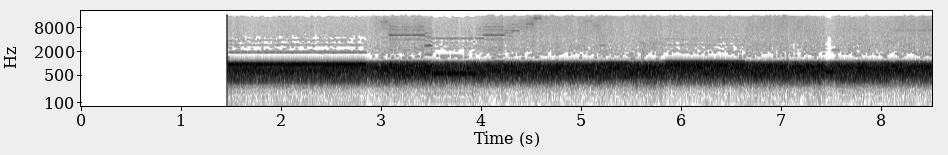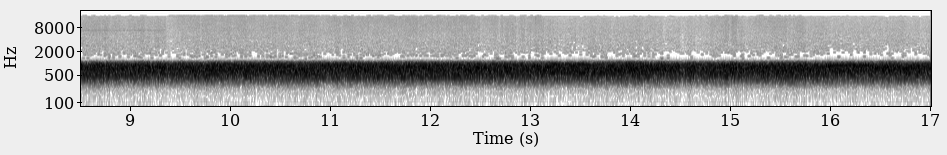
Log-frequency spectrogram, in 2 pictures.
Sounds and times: radio scanning noise 0:01.5 - 0:17.0

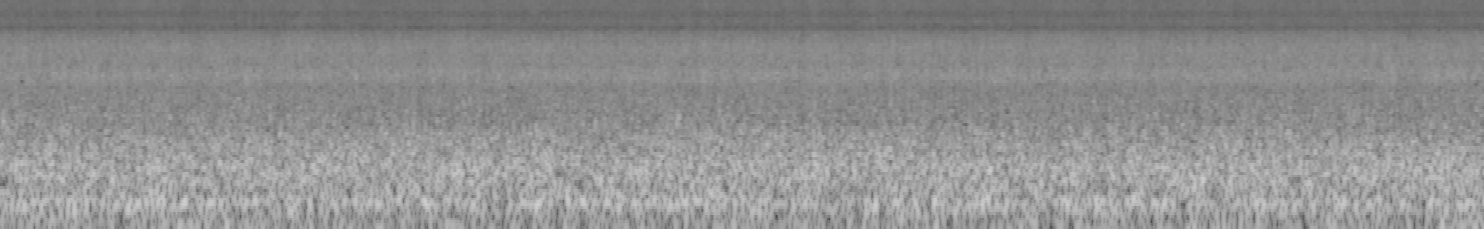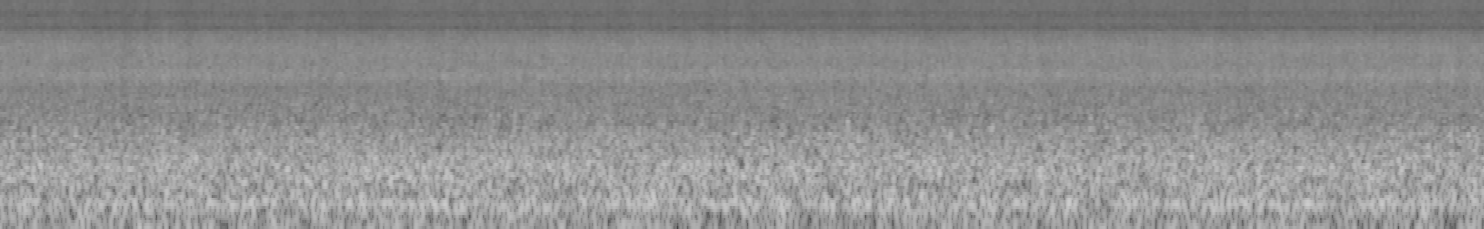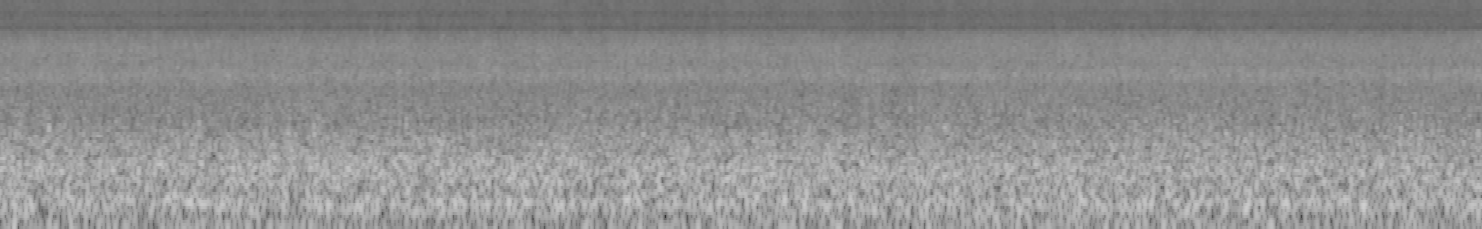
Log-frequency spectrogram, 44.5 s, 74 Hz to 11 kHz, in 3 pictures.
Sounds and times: steady waterfall 0:00.0 - 0:44.5

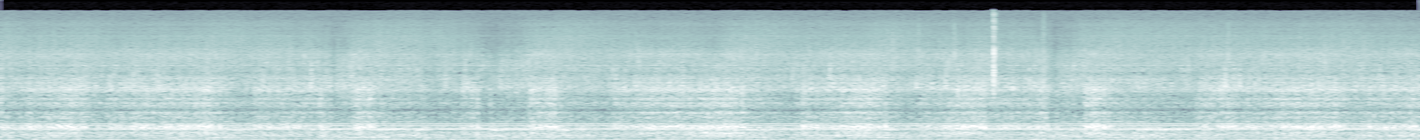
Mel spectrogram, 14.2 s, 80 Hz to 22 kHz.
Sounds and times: Refrigerator from inside 0:00.0 - 0:14.2
boiling, gurgling, or knocking sound 0:00.0 - 0:14.2

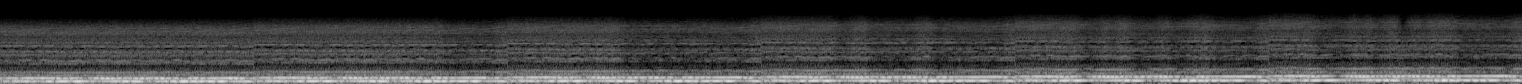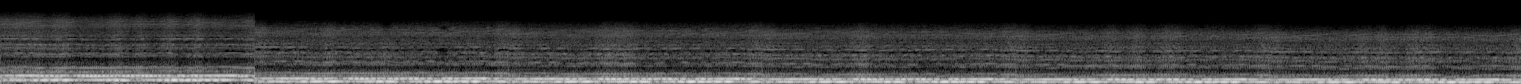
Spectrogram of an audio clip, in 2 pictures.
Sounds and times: synth 0:01.8 - 0:17.9

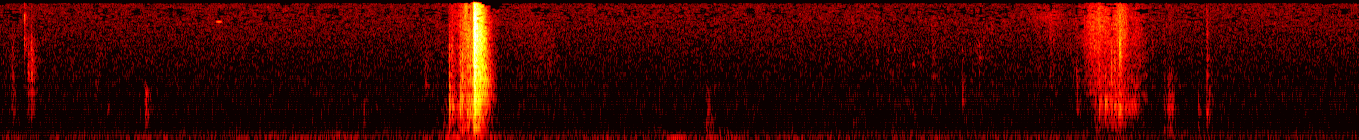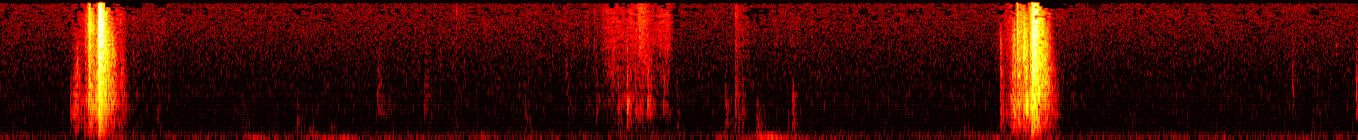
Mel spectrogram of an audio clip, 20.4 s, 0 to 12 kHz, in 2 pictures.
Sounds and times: Throwing down a booklet made of some sheets of paper on wood 0:10.8 - 0:11.2
Throwing down a booklet made of some sheets of paper on wood 0:17.7 - 0:18.2

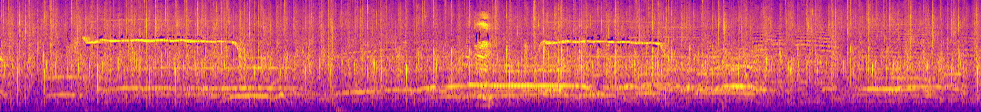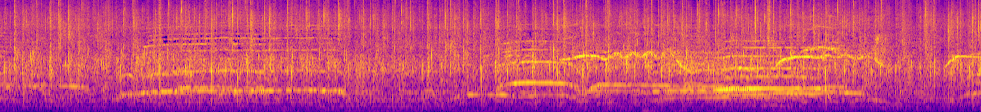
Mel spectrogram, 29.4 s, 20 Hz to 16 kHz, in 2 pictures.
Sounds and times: encore cheering 0:00.0 - 0:20.1
clapping 0:00.0 - 0:29.4
yelling 0:05.2 - 0:11.6
encore cheering 0:21.5 - 0:29.4

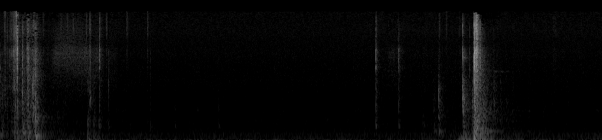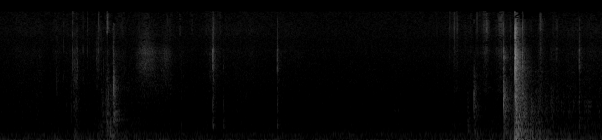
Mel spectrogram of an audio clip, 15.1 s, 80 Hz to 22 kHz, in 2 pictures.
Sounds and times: refrigerator door opening and closing 0:00.0 - 0:00.8
hum 0:01.1 - 0:13.4
refrigerator door opening and closing 0:05.4 - 0:06.5
refrigerator door opening and closing 0:08.5 - 0:09.1
refrigerator door opening and closing 0:13.4 - 0:14.6

